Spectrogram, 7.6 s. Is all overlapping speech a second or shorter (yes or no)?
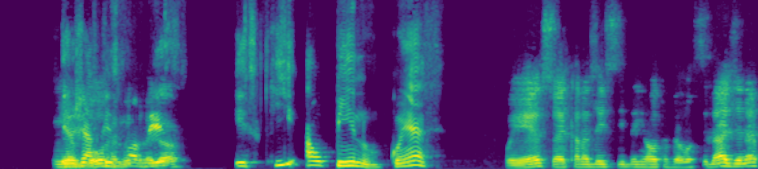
no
